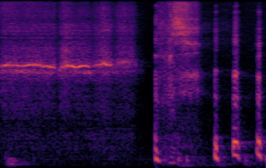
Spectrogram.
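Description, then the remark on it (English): The video game character Link whistles a single steady, high note for over a second while running, whistling so his stamina does not drain. Then it breaks off into a few quick, punchy thumps and bursts of noise. No one is talking. “So as long as you're running around whistling like an idiot, you can run forever and climb.”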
